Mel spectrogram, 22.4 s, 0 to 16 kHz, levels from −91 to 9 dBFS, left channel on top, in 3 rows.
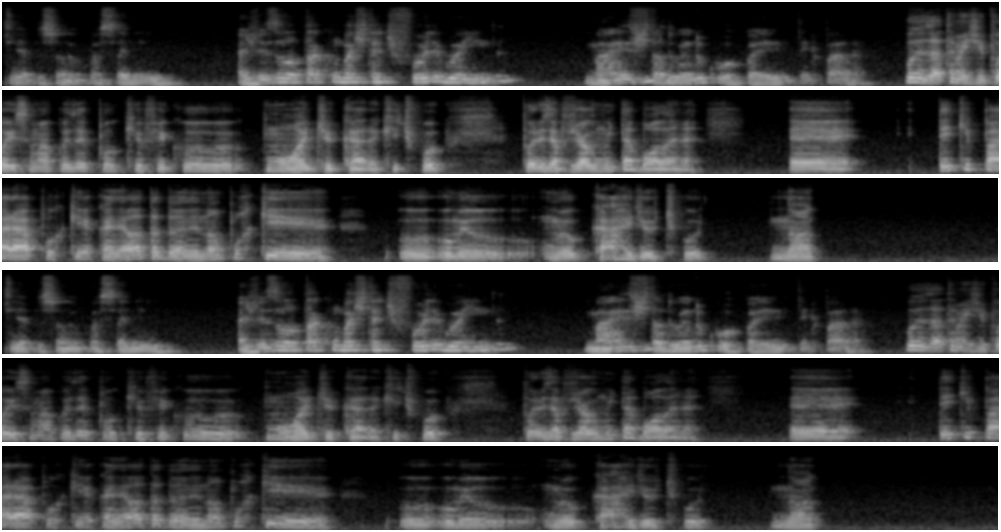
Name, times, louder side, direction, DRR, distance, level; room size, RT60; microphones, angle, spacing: voice 1, 0.0-1.3 1.8-3.8 4.4-6.5, equal, 10° right, 0.7 m, -28 dB
voice 2, 6.8-12.7 13.4-13.9 14.5-17.4 17.9-20.2 20.7-21.0, left 5 dB, 90° left, 0.4 m, -27 dB
2.6 x 2.1 x 2.8 m
head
